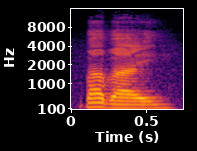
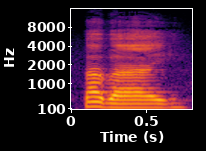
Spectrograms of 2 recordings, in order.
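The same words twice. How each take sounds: Both takes have the same delivery.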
